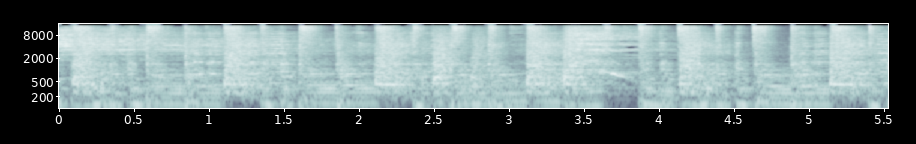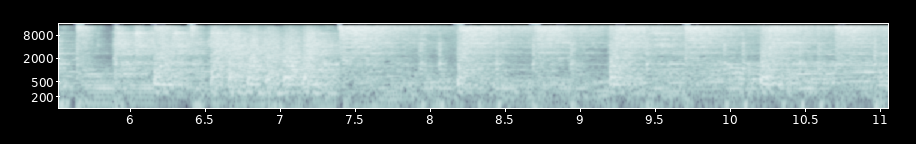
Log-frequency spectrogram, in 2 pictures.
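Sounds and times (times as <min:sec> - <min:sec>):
drum kit playing a beat: 0:00.0 - 0:11.0
recorded pop song: 0:00.0 - 0:11.0.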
